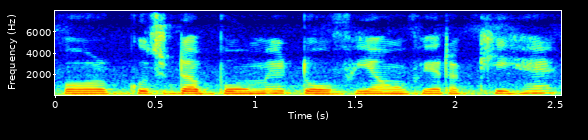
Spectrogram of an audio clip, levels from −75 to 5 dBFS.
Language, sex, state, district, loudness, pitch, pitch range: Hindi, female, Haryana, Jhajjar, -15 LUFS, 195 Hz, 190-205 Hz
